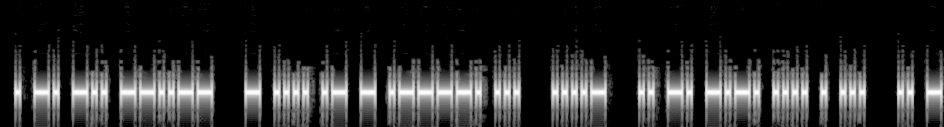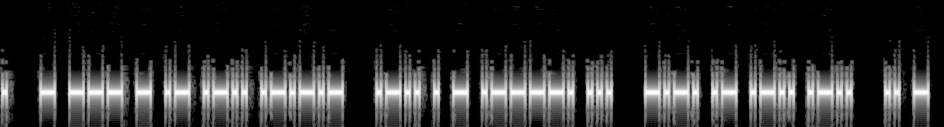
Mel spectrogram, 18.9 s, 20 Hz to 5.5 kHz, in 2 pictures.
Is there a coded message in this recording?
Yes: Morse code from 0.2 to 18.7 s, heard as a keyed tone, about 25 wpm, 600 Hz. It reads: END, THAT'S 4 INCHES IN TOTAL. LET'S CALL IT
